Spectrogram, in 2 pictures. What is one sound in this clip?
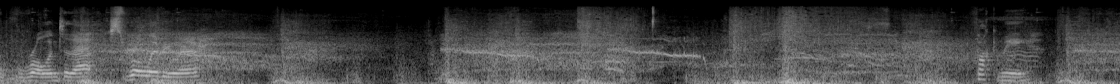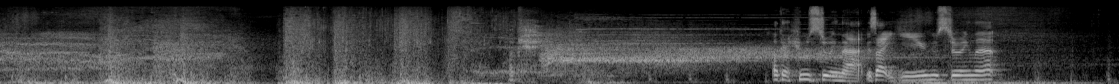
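Metal weapons clang and slash in a fight.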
